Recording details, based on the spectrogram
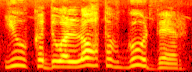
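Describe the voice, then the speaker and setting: A woman playing a composed, gentle healer of the ancient world, speaking in a measured, earnest way in a video game. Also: fairly high pitch, lively intonation. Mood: warm, teasing. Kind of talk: video game cutscene acting.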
